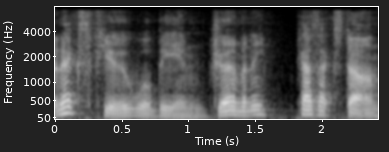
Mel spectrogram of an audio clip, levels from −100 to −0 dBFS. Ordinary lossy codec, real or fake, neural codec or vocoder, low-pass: MP3, 64 kbps; fake; vocoder, 22.05 kHz, 80 mel bands, WaveNeXt; 7.2 kHz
